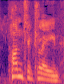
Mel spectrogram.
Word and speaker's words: Pontyclun: Just sounds like the word pont, and then the word clean. – That's right. – Okay, it really is that simple. Pontyclun.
